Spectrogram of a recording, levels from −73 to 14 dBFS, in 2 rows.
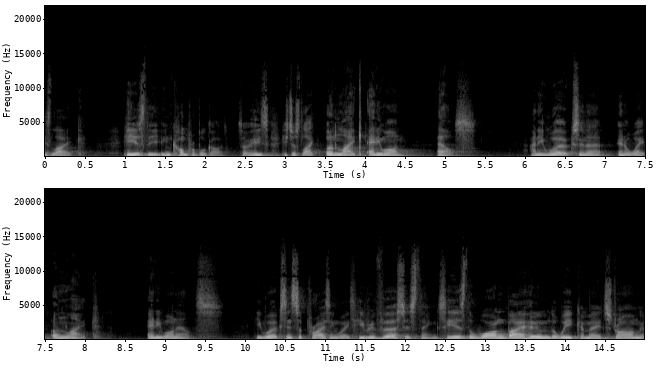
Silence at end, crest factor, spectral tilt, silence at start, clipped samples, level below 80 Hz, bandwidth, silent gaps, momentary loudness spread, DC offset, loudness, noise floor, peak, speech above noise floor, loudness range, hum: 0 s; 18 dB; -6.5 dB/octave; 0 s; under 0.1%; -52 dBFS; 13 kHz; none; 14 LU; under 0.1%; -21 LUFS; -56 dBFS; -2 dBFS; 36 dB; 6 LU; none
